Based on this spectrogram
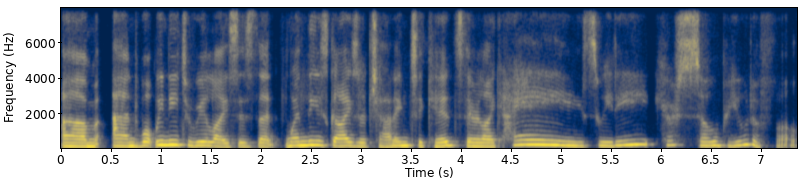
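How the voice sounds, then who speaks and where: Against a quiet background, a woman with an Irish accent speaks fairly slowly with hardly any pauses, using a fairly high pitch, a dark, mellow tone and fairly even intonation. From Ireland. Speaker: online safety expert, company founder. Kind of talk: interview.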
